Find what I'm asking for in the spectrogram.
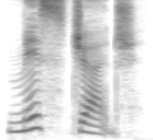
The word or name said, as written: misjudge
